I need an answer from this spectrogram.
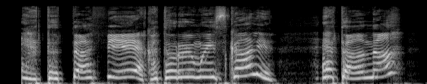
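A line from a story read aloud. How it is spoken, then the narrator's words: Exclaiming. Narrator (Russian): воскликнула Фурия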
